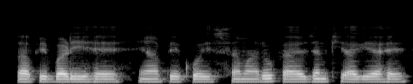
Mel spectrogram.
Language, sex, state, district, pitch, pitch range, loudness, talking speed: Hindi, male, Bihar, Supaul, 125 Hz, 120-125 Hz, -18 LUFS, 175 wpm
